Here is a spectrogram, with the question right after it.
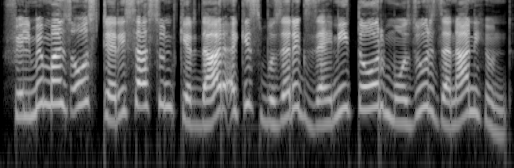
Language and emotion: Kashmiri, neutral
